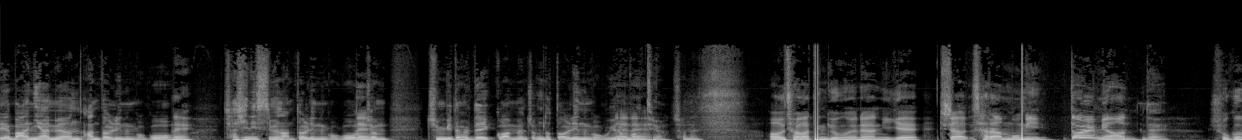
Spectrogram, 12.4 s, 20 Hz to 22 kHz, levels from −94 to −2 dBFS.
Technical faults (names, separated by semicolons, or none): invalid numbers at full scale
